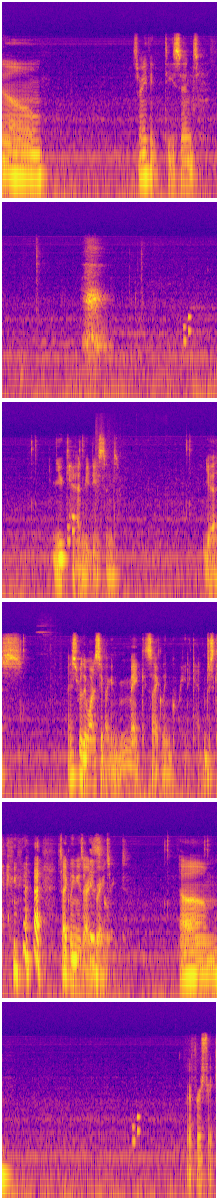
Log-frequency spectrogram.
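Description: A young man talks casually into a microphone in bursts, with pauses.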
